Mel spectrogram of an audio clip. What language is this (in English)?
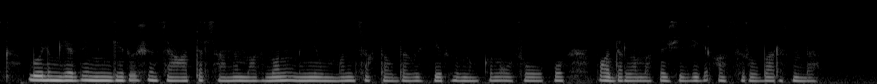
Kazakh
